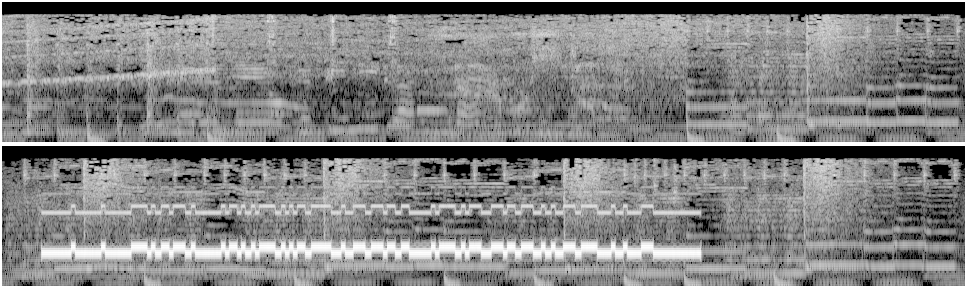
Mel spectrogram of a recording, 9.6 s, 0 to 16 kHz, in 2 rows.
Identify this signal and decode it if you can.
RTTY (50 baud, 170 Hz shift), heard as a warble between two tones, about 960 Hz centre. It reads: DESTA VEZ NAO.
